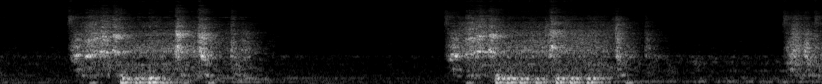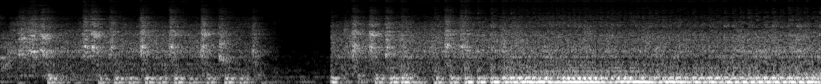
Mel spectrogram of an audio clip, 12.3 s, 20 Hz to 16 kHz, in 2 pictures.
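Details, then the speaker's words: Raider 150 motorcycle after valve clearance adjustment and head refresh for hard starting: three short cranking bursts, catches on the fourth and settles into an even, steady idle; cold start no longer hard, running fine. "so Ayun umandar na siya So Col start so hindi naman gaano ka hard starting Okay na siya"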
